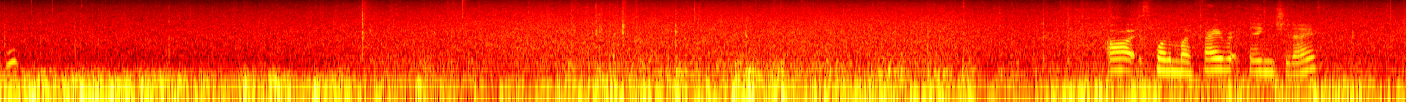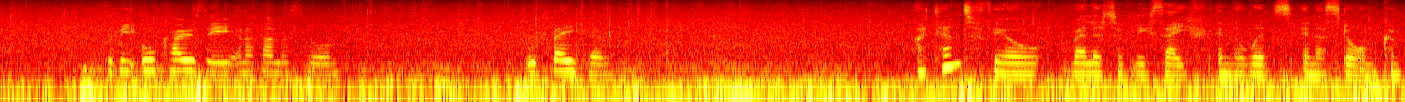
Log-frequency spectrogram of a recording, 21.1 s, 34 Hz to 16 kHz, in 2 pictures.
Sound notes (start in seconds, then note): 0.0 thunder rumbling; 3.5 rain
